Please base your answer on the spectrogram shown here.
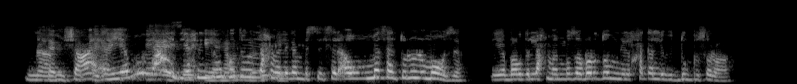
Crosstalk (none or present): present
